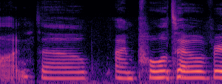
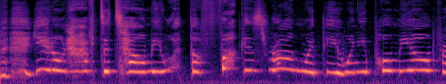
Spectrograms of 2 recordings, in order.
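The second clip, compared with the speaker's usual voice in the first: very high, loud, heated outburst; 14 semitones higher, 8 dB louder than usual. Retelling being pulled over by an officer: retelling yelling at an officer. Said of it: "was yelling at him".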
